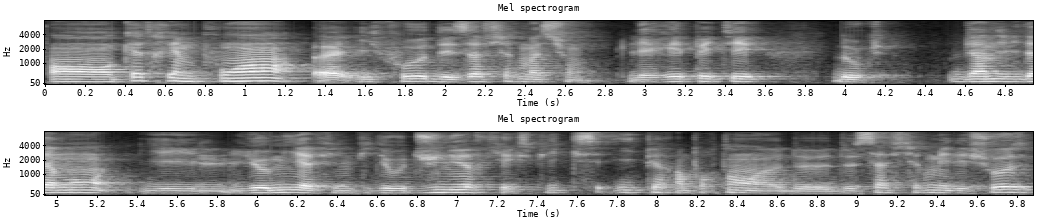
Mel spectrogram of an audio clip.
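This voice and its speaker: Fairly even intonation shapes the man's speech at a medium pitch. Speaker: e-commerce beginner vlogger. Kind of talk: video diary summary of a training course. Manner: fast; hesitant, many fillers.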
